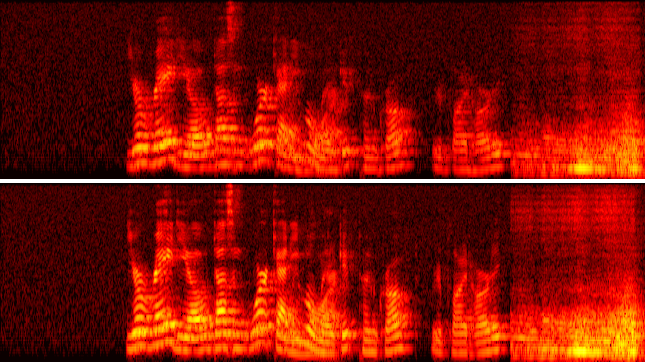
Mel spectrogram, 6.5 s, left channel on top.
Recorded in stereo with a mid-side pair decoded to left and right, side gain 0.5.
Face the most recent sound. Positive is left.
turn(degrees=-65)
